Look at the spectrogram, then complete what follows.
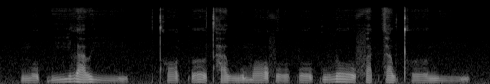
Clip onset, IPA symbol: ŋ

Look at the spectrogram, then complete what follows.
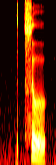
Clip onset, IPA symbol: t͡s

